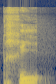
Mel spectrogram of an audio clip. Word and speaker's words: pris: Remember, final S not pronounced, so pris, P-R-I-S, but you don't pronounce the S.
